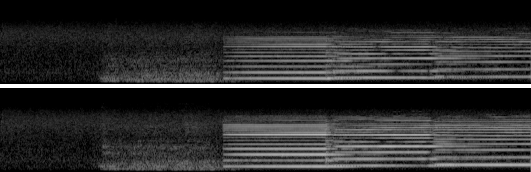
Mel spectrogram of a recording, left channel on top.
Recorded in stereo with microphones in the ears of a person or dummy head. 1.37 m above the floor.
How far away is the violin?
About 0.8 m.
